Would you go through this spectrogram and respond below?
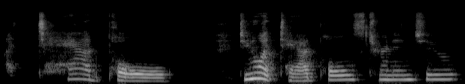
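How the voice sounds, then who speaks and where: Woman, middle-aged, very unhurried pace, medium pitch, children's storytime reader, simple explanations. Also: a little mellow. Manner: slow, deliberate, explains words simply to children. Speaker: storyteller reading picture books to children. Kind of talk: read-aloud storytime with chatty asides. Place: small furnished living room, indoors.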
